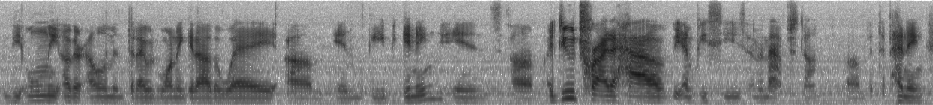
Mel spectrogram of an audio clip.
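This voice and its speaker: Over a group voice call, a man serving as game master casually explains a tabletop roleplaying game and narrates scenes for his players. His lowish voice holds a steady tone at normal speed with hardly any pauses. The lo-fi chat audio sounds muffled, with clear noise.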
